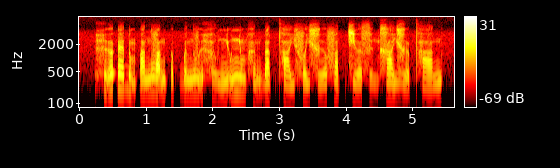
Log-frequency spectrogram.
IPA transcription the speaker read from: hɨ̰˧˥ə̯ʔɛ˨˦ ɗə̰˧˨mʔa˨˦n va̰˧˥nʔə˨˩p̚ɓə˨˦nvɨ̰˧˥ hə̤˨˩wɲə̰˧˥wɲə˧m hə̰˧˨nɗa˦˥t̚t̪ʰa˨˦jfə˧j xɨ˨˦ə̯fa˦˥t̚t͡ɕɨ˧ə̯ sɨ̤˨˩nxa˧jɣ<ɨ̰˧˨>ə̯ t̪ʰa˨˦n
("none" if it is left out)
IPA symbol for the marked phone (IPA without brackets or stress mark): ɨ̰˧˨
